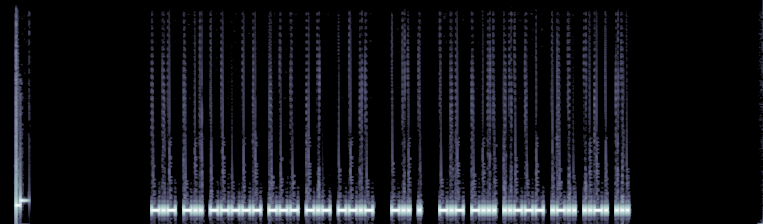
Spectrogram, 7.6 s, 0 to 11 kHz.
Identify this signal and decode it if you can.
Morse code, heard as a keyed tone, about 42 wpm, 700 Hz. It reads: KD0OKQ DE KB2LFS
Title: USA Callsign DE Callsign - 6 Characters - 45wpm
